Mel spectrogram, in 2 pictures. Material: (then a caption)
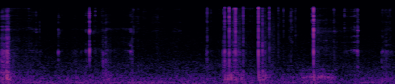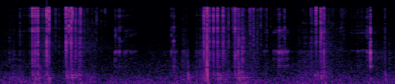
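Varnish. A steel scalpel blade scrapes the varnish layer off a cracked, varnished oil painting on canvas. Short, bright, dry scratching strokes come in irregular bursts, some grouped into quick clusters, separated by near-silent pauses with almost no low end.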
